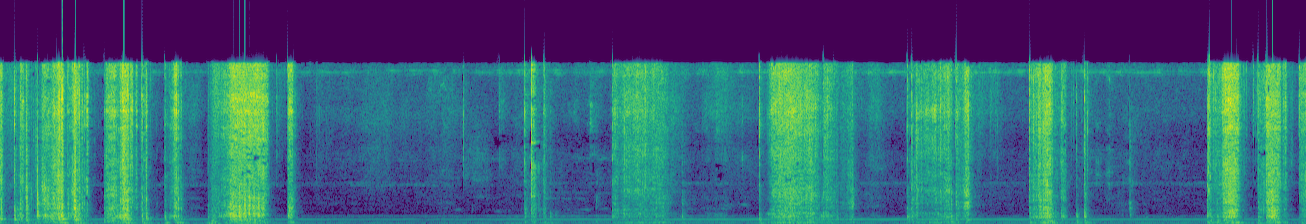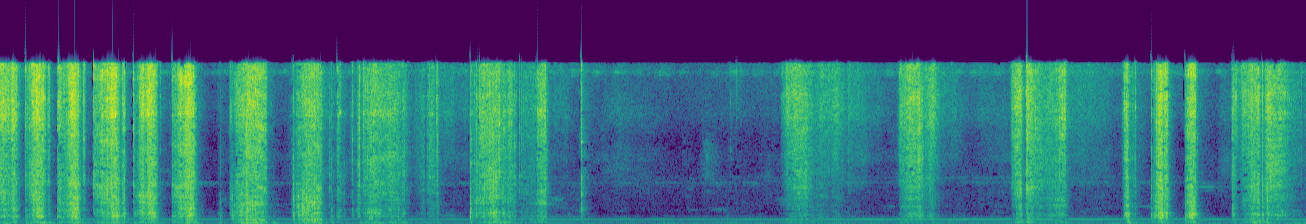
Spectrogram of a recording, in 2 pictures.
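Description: A tool scrapes and chips at thick ice in short bursts.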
